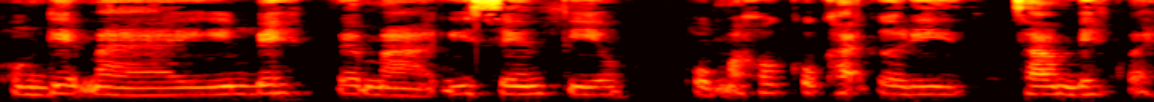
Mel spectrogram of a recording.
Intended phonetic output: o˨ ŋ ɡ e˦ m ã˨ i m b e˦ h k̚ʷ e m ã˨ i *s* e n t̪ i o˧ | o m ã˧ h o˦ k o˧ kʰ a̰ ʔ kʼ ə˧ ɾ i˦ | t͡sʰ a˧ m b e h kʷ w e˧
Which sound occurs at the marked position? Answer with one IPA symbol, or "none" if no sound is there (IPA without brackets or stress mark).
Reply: s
